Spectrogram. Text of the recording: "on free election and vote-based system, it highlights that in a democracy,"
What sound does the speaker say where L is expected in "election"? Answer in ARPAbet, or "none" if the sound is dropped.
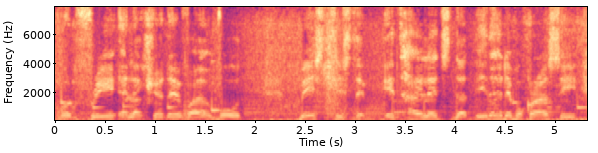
L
